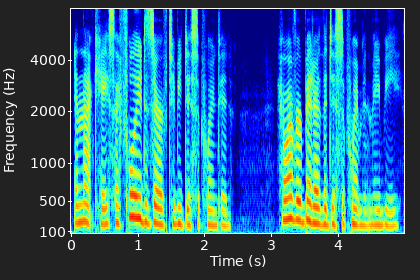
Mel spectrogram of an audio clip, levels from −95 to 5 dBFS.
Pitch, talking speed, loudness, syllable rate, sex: 210 Hz, 180 wpm, -17 LUFS, 6.5 syllables/s, female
